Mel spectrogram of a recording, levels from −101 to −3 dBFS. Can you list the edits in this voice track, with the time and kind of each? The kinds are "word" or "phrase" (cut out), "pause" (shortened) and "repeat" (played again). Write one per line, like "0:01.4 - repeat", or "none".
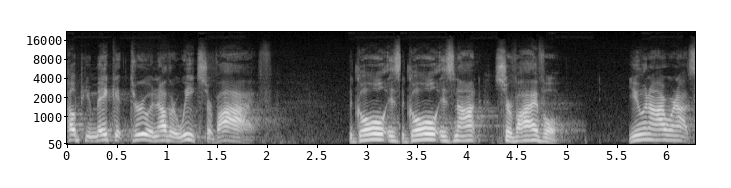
0:01.3 - word
0:03.3 - repeat
0:05.2 - pause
